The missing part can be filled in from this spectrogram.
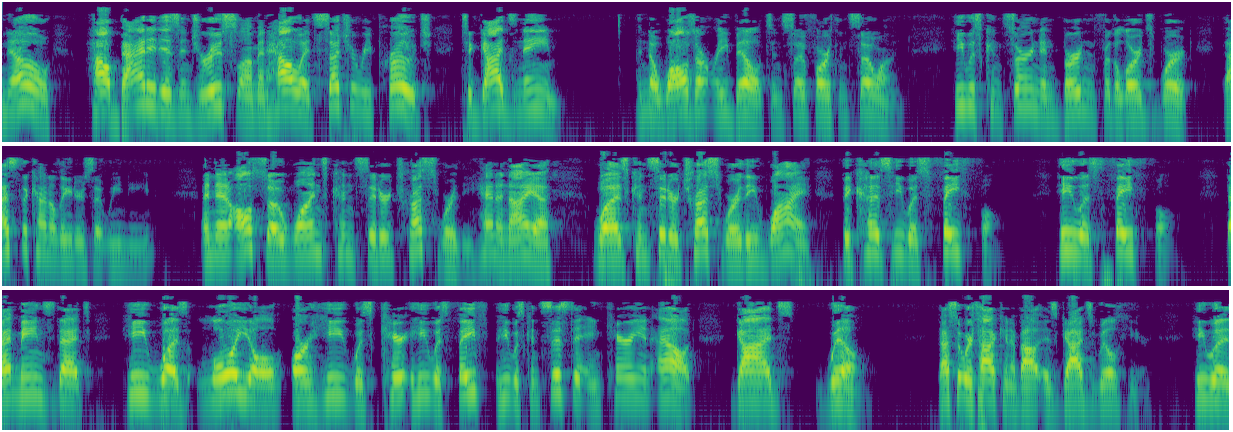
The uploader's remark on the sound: Recording of the sermon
